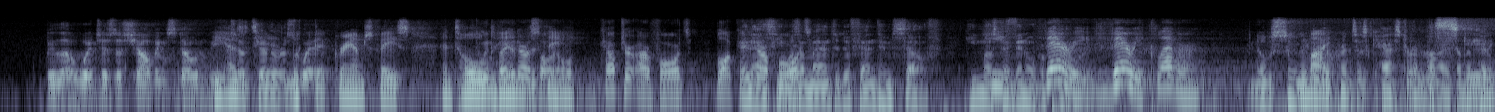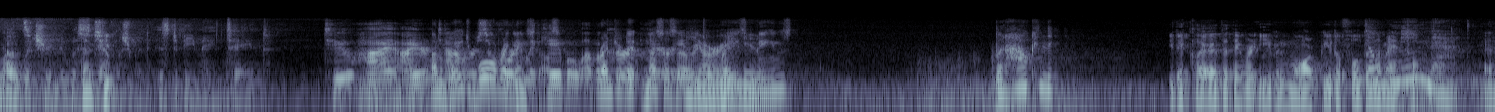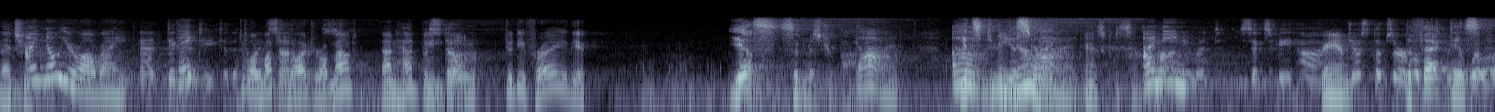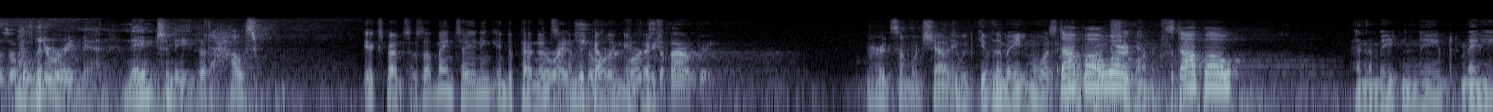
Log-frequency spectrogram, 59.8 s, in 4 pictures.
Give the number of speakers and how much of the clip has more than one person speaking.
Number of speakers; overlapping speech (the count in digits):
7, about 45%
